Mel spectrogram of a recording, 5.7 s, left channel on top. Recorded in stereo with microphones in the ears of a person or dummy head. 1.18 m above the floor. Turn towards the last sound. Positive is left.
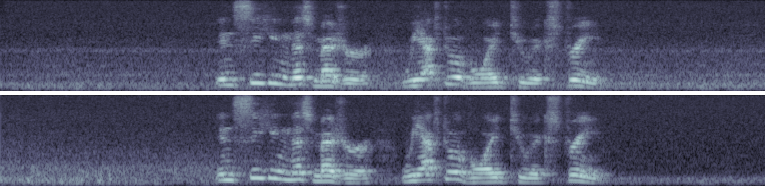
turn(degrees=-15)  # may be behind; listen again after turning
